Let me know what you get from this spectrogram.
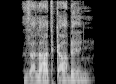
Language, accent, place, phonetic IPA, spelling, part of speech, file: German, Germany, Berlin, [zaˈlaːtˌɡaːbl̩n], Salatgabeln, noun, De-Salatgabeln.ogg
- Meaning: plural of Salatgabel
